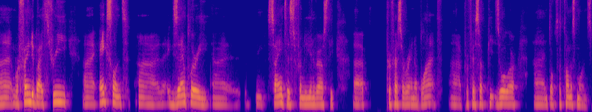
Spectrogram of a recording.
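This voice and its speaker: In a Scottish accent, a man speaks at a medium pitch with a dark, mellow tone. His pace is moderate and his intonation fairly even. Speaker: quantum computing company salesperson. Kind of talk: conference presentation. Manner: hesitant, many fillers.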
